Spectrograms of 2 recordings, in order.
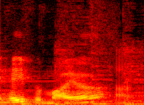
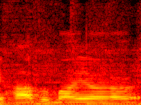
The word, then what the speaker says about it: Havemeyer: it's pronounced uh yeah it depends on how you ask in the band I think I say haven Meyer but uh I think yes some say half a Maya and uh half Maya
